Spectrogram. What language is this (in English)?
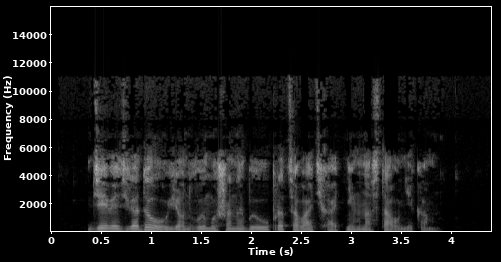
Belarusian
